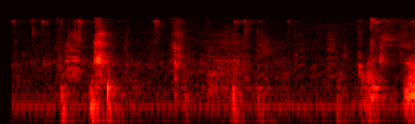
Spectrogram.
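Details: A Shih Tzu and Sheltie mix dog pesters a Golden Retriever that is not interested, wanting it to play. Short whiny yelps and soft vocal bursts, strongest near the half-second mark and again at the end, with brief human voice nearby.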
